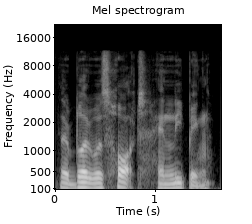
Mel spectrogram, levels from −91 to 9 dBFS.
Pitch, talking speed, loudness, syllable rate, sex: 110 Hz, 215 wpm, -17 LUFS, 4.4 syllables/s, male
